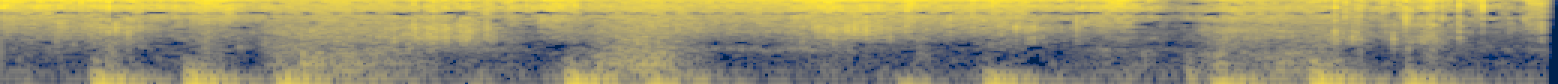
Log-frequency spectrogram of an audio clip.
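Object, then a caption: Soap flakes. Bare hands scoop and crush handfuls of dry, brittle, pale yellow soap flakes between fingers and palms. Soft low thumps come with crisp, bright crunching and crumbling. The squeezes repeat unevenly, and each crunch dies away quickly.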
